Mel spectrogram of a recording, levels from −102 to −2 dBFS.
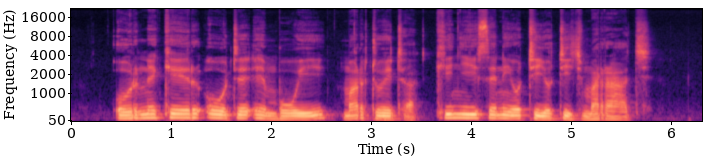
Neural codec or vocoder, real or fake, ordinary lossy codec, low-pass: none; real; none; none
